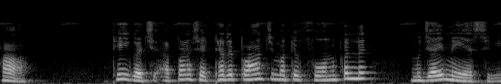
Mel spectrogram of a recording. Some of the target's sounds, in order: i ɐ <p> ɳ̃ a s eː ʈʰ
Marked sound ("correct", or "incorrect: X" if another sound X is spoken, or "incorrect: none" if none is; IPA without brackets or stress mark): correct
